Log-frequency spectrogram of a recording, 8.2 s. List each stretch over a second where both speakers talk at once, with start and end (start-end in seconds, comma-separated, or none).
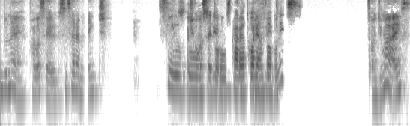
3.7-5.6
